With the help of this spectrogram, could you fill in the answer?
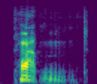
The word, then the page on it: patent: American English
